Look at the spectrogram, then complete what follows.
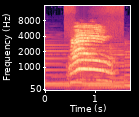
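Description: A single drawn-out cat meow, loud and clear, its pitch rising then sliding down over about a second, over a low steady hum with no one talking.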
